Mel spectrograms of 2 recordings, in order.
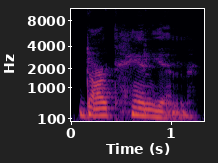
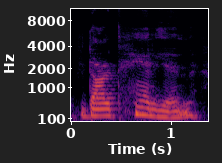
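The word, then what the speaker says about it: d'Artagnan: It is pronounced Dartanian. Dartanian. Dartanian.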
